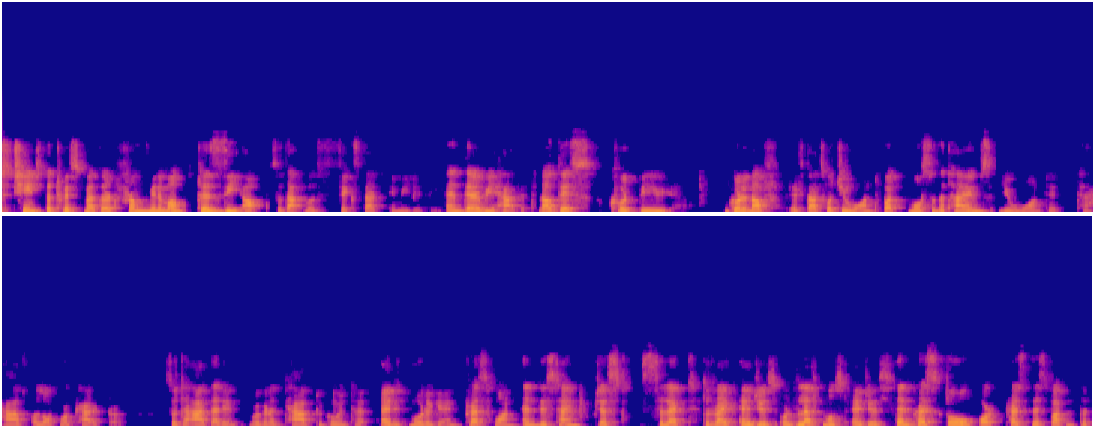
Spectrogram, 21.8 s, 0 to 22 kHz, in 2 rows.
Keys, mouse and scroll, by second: 1.5-2.5 drag, 2.8 scroll down 2, 4.1-5.3 middle drag, 6.8 scroll down 2, 7.1 middle click, 11.2 right click, 12.3 Tab, 13.8 scroll down 2, 14.3 middle click, 14.5 click, 15.7 KP_1, 16.3 scroll up 3, 16.8 shift+middle click, 17.8 right click, 18.3 b, 19.8 scroll down 3, 20.6 o.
